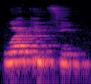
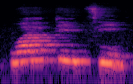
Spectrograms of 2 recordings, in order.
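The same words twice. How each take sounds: First: "Wapiti" run together as one quicker word; a bit faster. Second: "Wapiti" said slowly, syllables apart; slow model. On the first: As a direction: say "Wapiti" more briskly, syllables joined. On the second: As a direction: stretch "Wapiti" out so it can be repeated. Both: Shown as a demonstration. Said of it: "a little bit faster".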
